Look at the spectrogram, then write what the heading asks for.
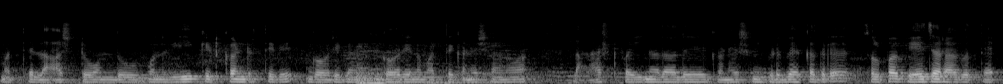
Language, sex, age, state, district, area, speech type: Kannada, male, 18-30, Karnataka, Hassan, rural, spontaneous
